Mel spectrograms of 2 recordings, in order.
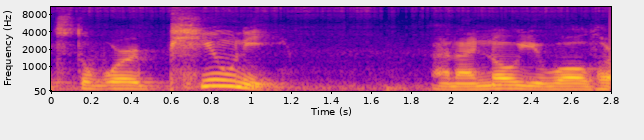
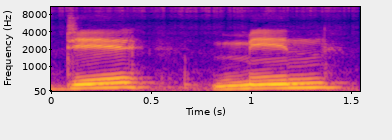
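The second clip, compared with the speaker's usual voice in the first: DIMINUTIVE slow and raised, in four separate beats; syllable by syllable; 5 semitones higher, 3 dB louder, slower than usual. Shown as a demonstration. Teacher cueing the class to repeat, syllable by syllable. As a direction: break DIMINUTIVE into di, min, u, tive. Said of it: "Let's go".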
